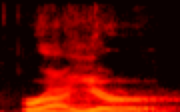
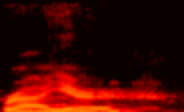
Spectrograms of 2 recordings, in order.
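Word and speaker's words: railer: Ryer. Ryer.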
